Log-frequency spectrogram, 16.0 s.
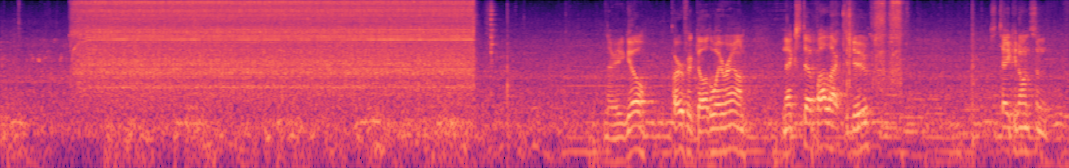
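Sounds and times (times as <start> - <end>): cordless drill whirring: 1.0 - 7.2
high grinding whine: 1.0 - 7.3.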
